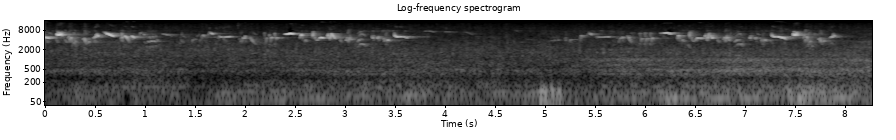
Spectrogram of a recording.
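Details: Soft, melodious Dunnock singing in two rapid high warbled phrases, each about three seconds long and full of quick squeaky notes, separated by a short quiet pause, over light background noise.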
